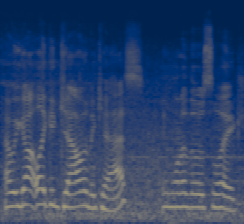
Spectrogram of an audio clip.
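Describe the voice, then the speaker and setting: A woman's voice: mid-range voice, moderate pace, noisy background. A woman co-hosting a gaming podcast, telling stories in a chatty, meandering way. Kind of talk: casual storytelling chat.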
